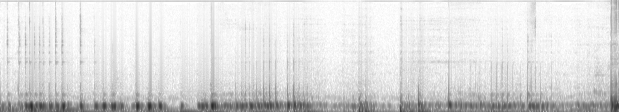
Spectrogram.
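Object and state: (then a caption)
Metal mesh microphone grille. Long white nails scratch the hollow domed steel mesh grille of a Blue Yeti microphone. The result is a close, muffled series of rapid rasping strokes and soft thumps that pulse in a low, boomy range. There is almost no high-end content.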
